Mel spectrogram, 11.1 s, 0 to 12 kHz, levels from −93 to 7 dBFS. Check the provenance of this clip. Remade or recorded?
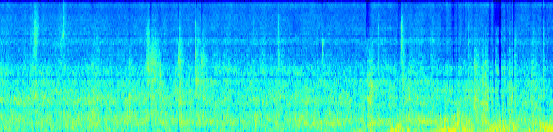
remade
